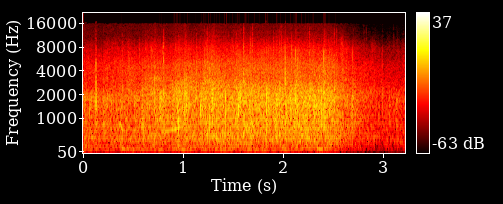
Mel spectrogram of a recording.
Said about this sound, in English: Let's give everyone a round of applause.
